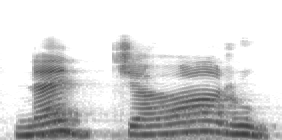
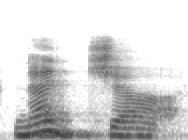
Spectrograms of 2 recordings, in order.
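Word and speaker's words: نجّار: Likewise, you need to stress more on jim. Najjar, najjar.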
